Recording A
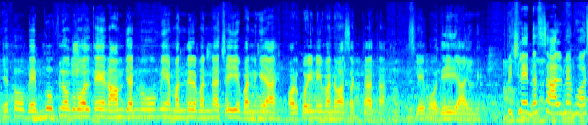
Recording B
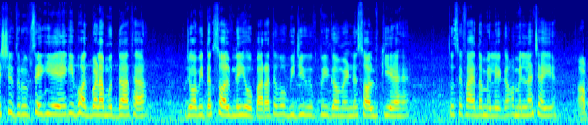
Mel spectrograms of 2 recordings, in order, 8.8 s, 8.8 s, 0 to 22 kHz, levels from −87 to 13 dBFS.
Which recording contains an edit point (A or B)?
A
